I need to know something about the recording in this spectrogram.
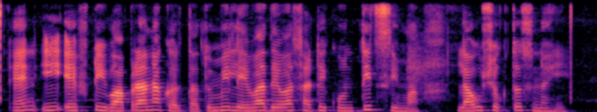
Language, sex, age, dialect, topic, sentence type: Marathi, female, 25-30, Northern Konkan, banking, statement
